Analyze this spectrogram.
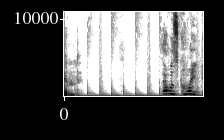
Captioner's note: sniffing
